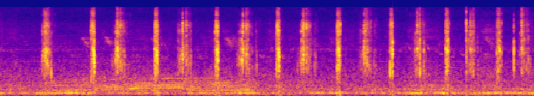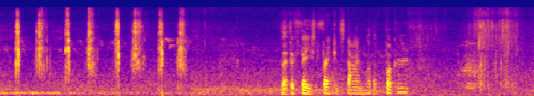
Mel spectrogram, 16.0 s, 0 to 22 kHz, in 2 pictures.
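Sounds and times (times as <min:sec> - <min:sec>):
footsteps crunching on rough ground: 0:14.1 - 0:16.0.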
